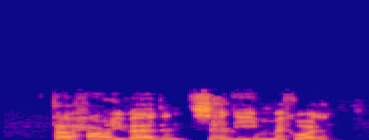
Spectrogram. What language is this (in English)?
Kabyle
